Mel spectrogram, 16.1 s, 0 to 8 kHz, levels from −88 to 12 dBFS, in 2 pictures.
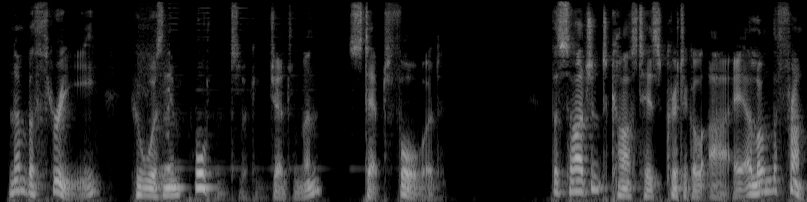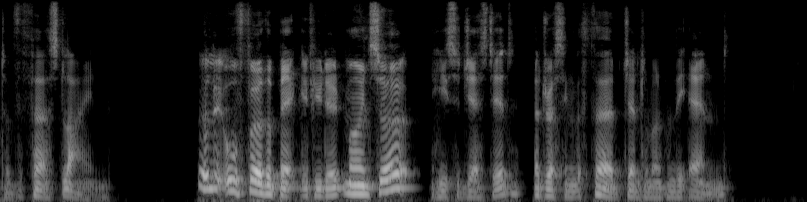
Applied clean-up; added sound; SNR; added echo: neural mask model DeepFilterNet 3.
